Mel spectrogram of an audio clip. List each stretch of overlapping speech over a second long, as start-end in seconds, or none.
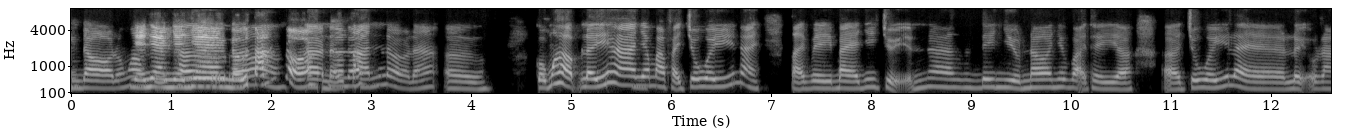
0.6-2.9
